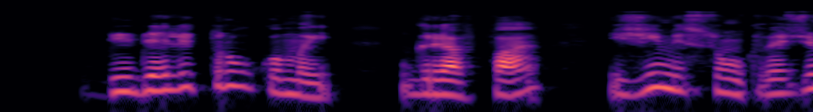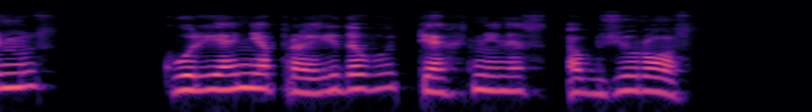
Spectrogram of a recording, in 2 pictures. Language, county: Lithuanian, Vilnius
